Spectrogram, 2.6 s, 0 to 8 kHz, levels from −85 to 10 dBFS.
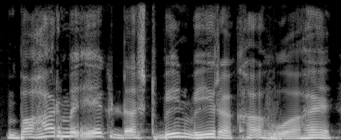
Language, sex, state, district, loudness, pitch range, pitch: Hindi, male, Jharkhand, Ranchi, -11 LUFS, 145-175 Hz, 155 Hz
